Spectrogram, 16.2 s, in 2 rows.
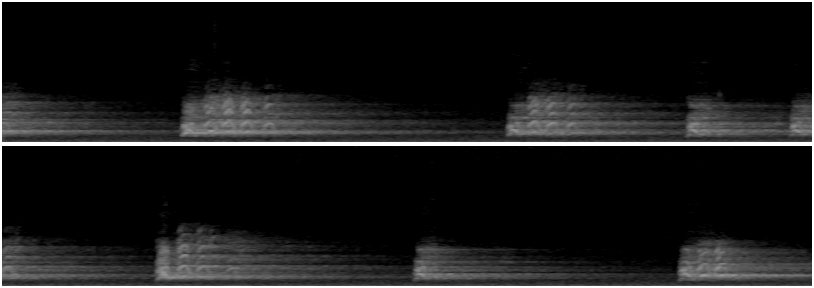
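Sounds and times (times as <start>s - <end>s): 
coyote barking: 0.0s - 1.1s, 1.8s - 4.0s, 5.0s - 11.6s, 12.2s - 13.8s, 14.8s - 16.1s.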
